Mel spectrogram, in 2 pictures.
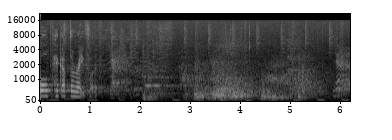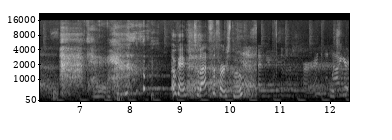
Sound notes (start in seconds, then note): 3.2 foot scraping; 6.3 sighing; 7.3 laughing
